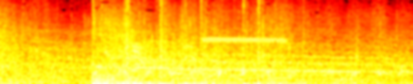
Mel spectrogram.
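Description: A heavy tackle lands with a loud thud.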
